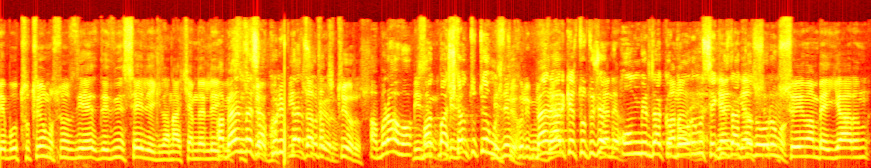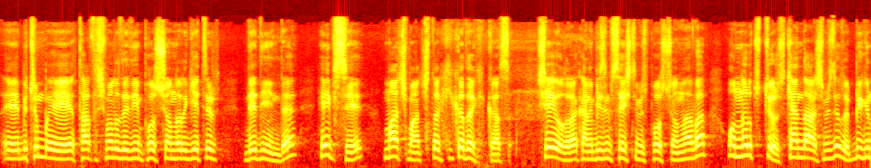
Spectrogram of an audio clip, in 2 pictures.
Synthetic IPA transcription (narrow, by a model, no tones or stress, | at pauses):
ɛbut̪ʰut̪ʰujo̞ɾmusunuzd̪ijɛd̪e̞d̪iːnizʃejlʲɛilʲɟilʲɛnhacʰɛmlʲæɾlʲɛiabænmɛsakʰulʲypbilʲd̪aoɾaujouɾut̪ʰujo̞ɾṵz̥abɾavobizbiabaʃiant̪ʰːut̪ujoɾmuʃzimkʰulʲybimbænhæɾcɛst̪ʰut̪ud͡ʒakːnionbiɾd̪akːaand̪aoːɾumusecizd̪akːad̪o̞ːɾumusyɾejmanbɛjːaːɾɯnːbyt̪ʰynːt̪ʰaɾt̪ʰɯ̥ʃmalˠɯd̪e̞d̪iːnpʰo̞zisjo̞nlˠaɾɯɟe̞t̪ʰiɾ | d̪e̞d̪iːnd̪ɛ | hepsi | mat͡ʃmat͡ʃd̪̥akʰiːkʰad̪akʰi̥ːkʰasɯ̥ | ʃejo̞lˠaɾakhanibizimsɛt͡ʃt̪ʰiːmizpʰo̞zisjo̞nlˠaɾvaɾ | o̞nlˠaɾɯt̪ʰu̥t̪ʰujo̞ɾuz̥cʰɛnd̪iaɾʃɯmɯzd̪ad̪ujbiɟyn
